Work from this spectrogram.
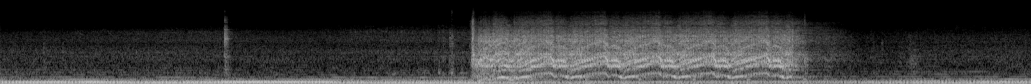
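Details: John Deere 650 subcompact tractor, two-cylinder Yanmar diesel, sat about 15 years: slow, uneven cranking at about three and a half turns a second with chuffing wheeze, fuel at both cylinders and some exhaust smoke but never catches; cause unconfirmed.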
